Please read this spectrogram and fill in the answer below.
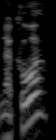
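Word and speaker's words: Nacua: the Rams though uh I hope I'm pronouncing it nakua the wide receiver 64 yard 64 receptions 827 yards yeah PUK PUK you said it right Co there you go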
